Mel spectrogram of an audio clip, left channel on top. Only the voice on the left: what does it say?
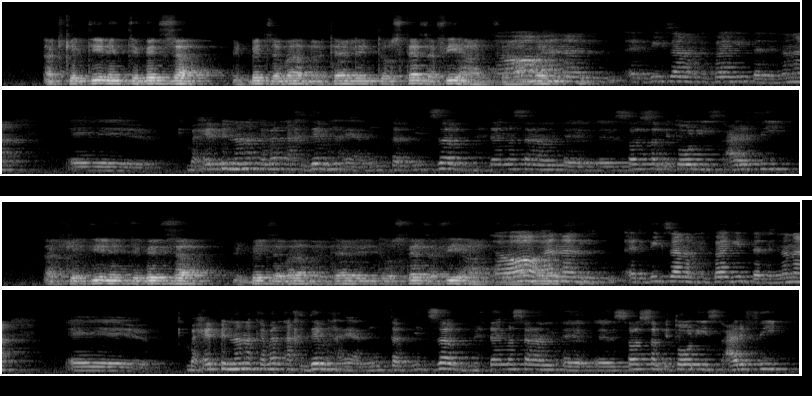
اكلتيني انت بيتزا البيتزا بقى بالتالي انت استاذه فيها
في عمايل
البيتزا.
